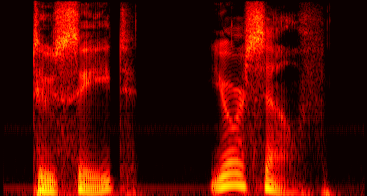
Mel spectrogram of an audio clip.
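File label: "to seat yourself", English, male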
